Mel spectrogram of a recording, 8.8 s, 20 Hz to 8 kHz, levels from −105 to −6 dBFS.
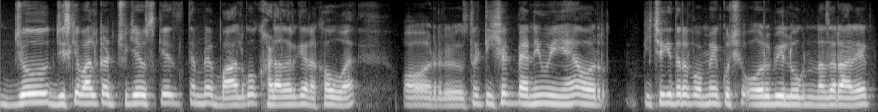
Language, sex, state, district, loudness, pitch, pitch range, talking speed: Hindi, male, Uttar Pradesh, Budaun, -22 LUFS, 170 Hz, 160-180 Hz, 240 wpm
